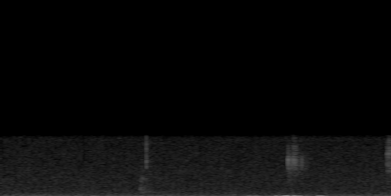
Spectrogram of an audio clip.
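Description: A quiet, brief clatter of dice being rolled: a single soft click, then a small cluster of light taps and a dull thump as they settle. No voices.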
